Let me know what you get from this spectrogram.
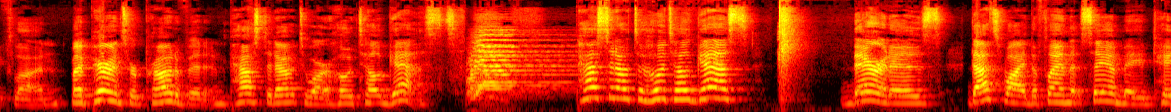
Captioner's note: shocked sound effect; clap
